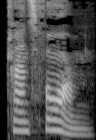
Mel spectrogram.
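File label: "transform", American English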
